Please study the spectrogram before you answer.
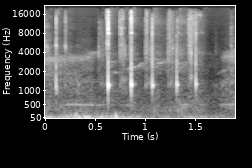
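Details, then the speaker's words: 2004 Subaru Impreza WRX PCV valve, removed and cleaned with brake cleaner, is shaken by hand and gives crisp, light plastic clicks; it rattles freely as it should after having been sticking. "So just going to work that back and forth, and now you can hear it. That's how it should be functioning."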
